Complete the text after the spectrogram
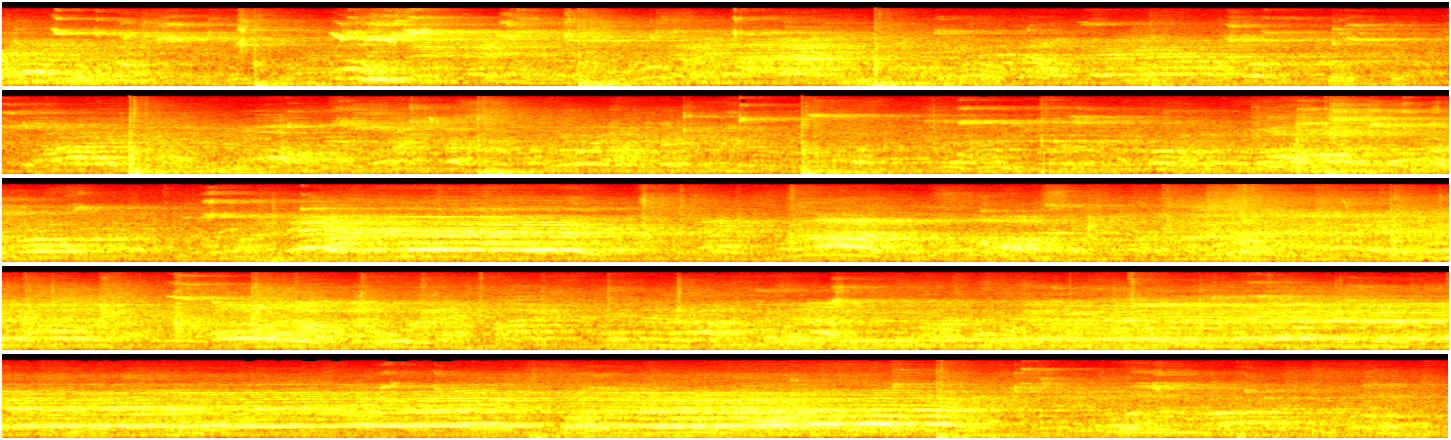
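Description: A crowd of young men chatters and shouts in a large echoing hall.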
